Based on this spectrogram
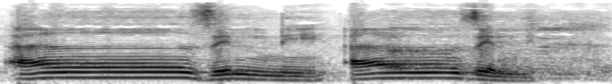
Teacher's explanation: So you don't pronounce the noon clearly, like anzilni, this is izhar, that's wrong. · Term: ikhfa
